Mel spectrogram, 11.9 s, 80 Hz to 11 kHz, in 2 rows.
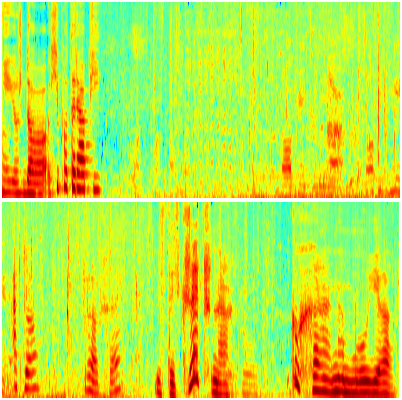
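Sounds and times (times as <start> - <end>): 
speech: 0.0 - 1.7, 4.3 - 11.9
young goat bleating: 2.5 - 3.9.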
